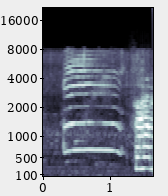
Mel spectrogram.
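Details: A single drawn-out, level kitten meow lasting nearly a second, then the start of a lower, rougher second cry, from kittens playing beside their mother indoors.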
